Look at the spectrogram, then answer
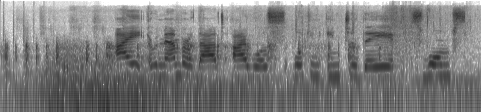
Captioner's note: speaking English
